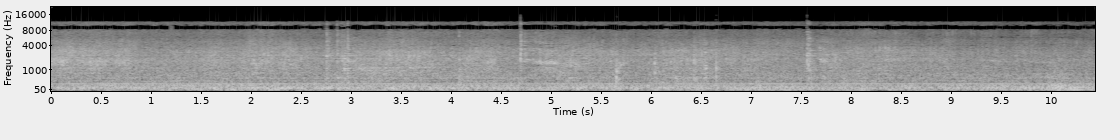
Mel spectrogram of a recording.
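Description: Chicken frying in hot oil with onions in a pan, a steady sizzle, as it is stirred with a utensil that knocks against the pan now and then. A steady low hum runs underneath.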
